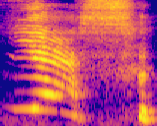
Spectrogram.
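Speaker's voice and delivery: high triumphant yelp of victory; triumphant cry. Pretend. Doom cheering his own award, shrill triumphant cry. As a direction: crow with delight at winning.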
